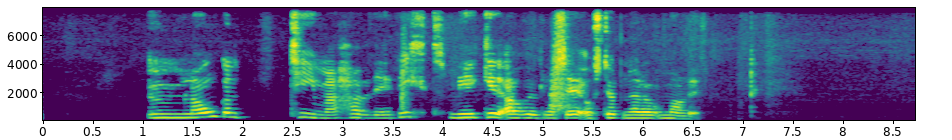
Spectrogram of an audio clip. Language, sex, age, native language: Icelandic, female, 12, Icelandic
